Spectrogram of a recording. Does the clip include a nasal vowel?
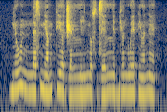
yes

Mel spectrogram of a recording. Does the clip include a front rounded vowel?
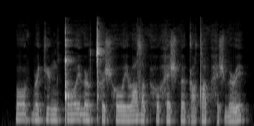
no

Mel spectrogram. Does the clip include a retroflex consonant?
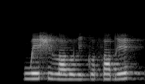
no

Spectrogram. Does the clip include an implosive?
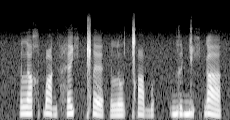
yes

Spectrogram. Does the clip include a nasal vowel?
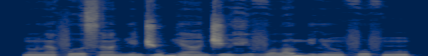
yes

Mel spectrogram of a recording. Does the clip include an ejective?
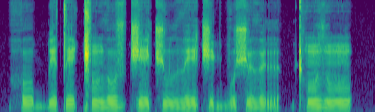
no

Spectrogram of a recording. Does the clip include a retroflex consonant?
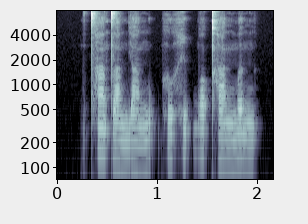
no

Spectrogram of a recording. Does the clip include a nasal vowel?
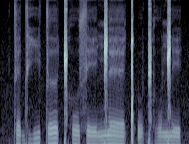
no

